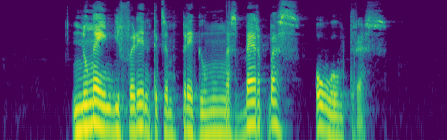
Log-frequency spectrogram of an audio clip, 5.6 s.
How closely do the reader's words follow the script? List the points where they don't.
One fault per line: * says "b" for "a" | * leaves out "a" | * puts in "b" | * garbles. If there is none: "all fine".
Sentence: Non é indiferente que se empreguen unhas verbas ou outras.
* leaves out "que"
